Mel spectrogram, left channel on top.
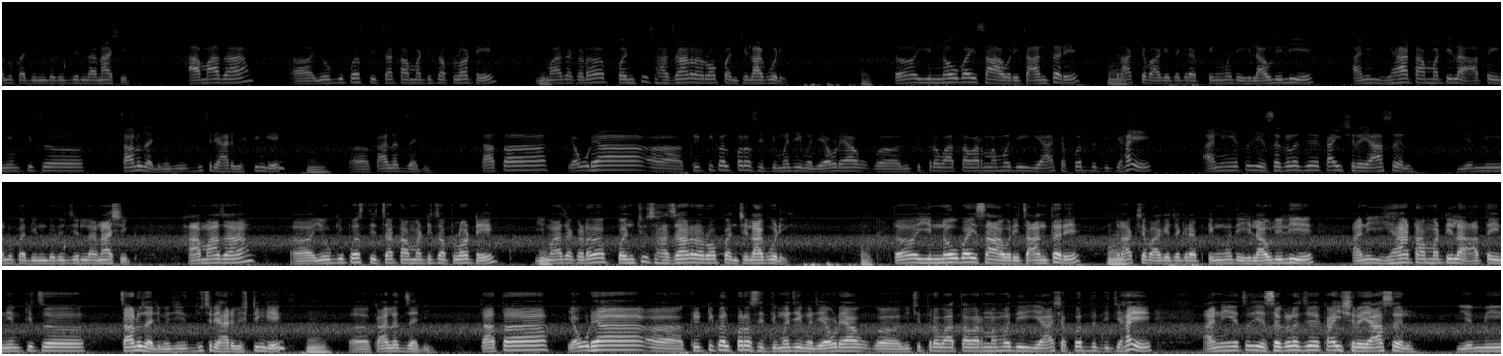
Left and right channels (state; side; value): quieter; left; 21.3 dB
